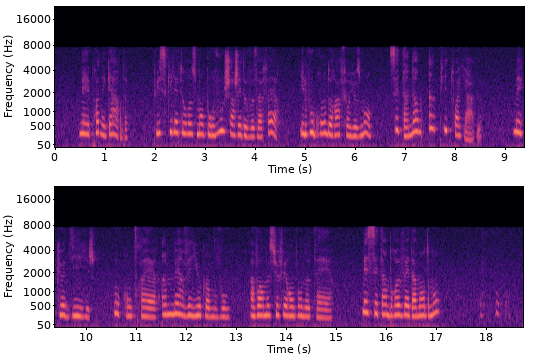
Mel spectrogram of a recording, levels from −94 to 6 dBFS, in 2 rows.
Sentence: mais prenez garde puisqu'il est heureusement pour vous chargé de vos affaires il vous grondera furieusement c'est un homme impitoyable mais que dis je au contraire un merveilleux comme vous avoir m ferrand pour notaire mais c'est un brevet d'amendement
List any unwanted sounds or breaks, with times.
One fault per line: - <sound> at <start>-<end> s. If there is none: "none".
- laugh at 17.9-18.5 s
